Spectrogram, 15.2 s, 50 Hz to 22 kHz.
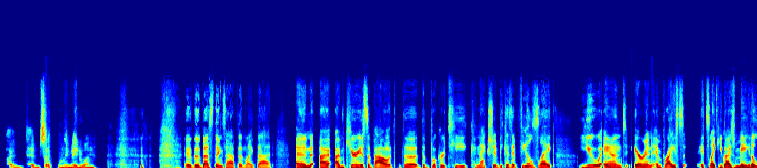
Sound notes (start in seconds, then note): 2.4 laughs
